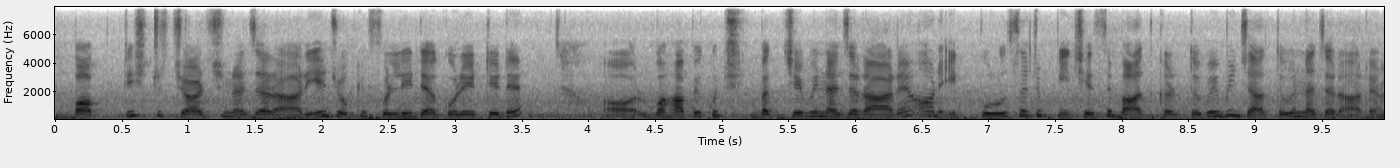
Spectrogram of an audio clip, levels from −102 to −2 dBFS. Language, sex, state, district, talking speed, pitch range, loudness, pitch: Hindi, female, Bihar, Kaimur, 225 wpm, 230-300 Hz, -19 LUFS, 245 Hz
